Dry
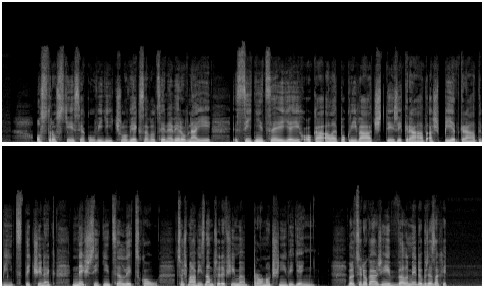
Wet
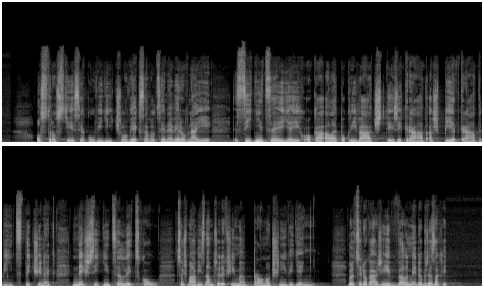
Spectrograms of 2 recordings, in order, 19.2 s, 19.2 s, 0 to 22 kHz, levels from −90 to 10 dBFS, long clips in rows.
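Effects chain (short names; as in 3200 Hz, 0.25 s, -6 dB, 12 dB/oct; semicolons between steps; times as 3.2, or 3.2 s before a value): resonant high shelf 3500 Hz +6 dB, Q 1.5; on a send: reverb RT60 1.6 s, pre-delay 3 ms, DRR 23 dB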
